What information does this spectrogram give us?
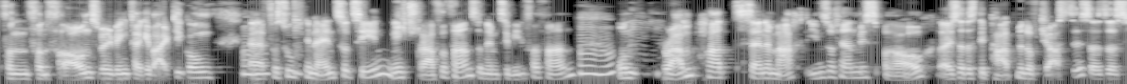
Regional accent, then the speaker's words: Austria; Also das ist viel stärker als bei uns in Österreich zwischen den Bundesländern

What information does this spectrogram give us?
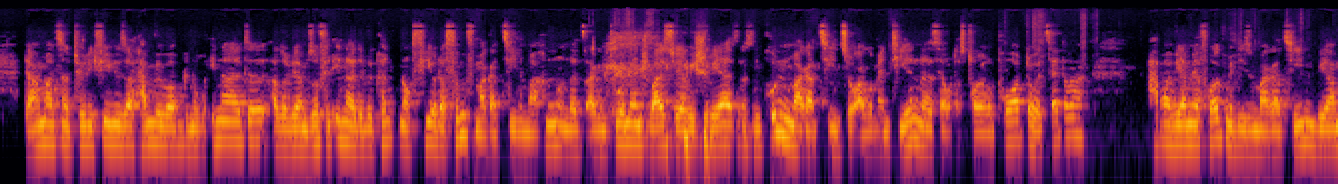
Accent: Aalen, Baden-Württemberg, Germany; Mercedes-Händler aus meiner Heimatstadt Aalen

